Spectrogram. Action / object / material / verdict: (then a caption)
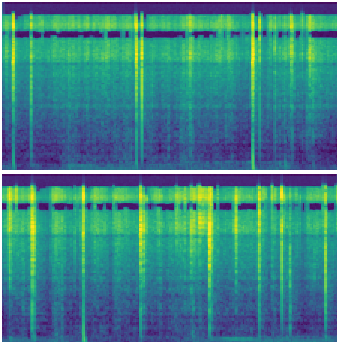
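scrape / plastic bubble wrap / plastic / none. Clear plastic bubble wrap is pinched between thumbs and fingers, and its bubbles are squeezed and popped. Sharp, bright pops crack out at irregular intervals over a steady crinkling rustle of the plastic. Each pop is short and dies away almost at once.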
